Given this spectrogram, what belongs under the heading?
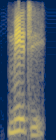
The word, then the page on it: matey: Indian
